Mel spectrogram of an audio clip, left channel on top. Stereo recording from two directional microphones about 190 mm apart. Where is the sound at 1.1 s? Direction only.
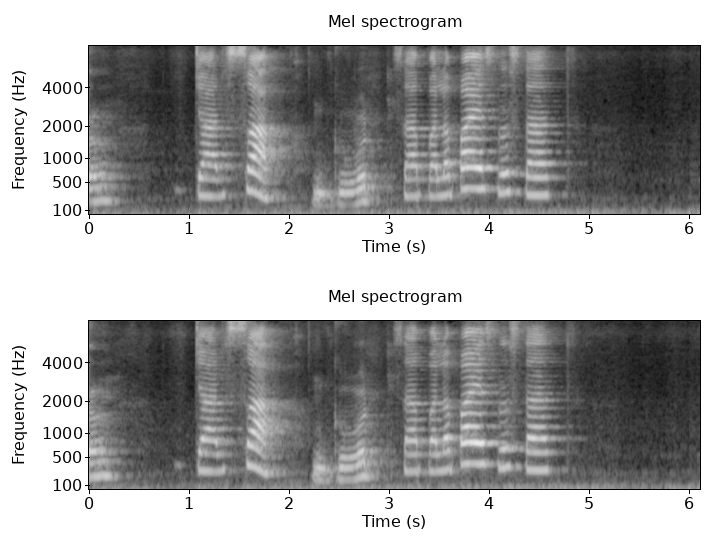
15° left (ahead or behind).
